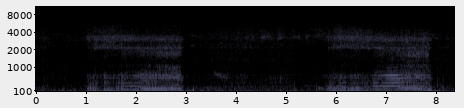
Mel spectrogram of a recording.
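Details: Pig in a barn in the evening, loud snoring: two long, rough, rumbling snores about five seconds apart, roughly 12 breaths a minute.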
